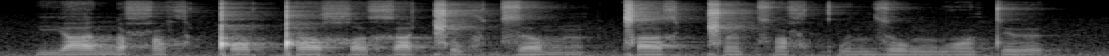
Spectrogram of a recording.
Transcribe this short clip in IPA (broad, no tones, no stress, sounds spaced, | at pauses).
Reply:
j a n ʏ ħ õ x ǃ ɔ ǃ ɐ χ ɐ x a ǁ ə xʷ d͡z ɐ m õ p ǀ a x ǁ ə̃ t͡s ɔ̃ ħ kʷʼ ɐ n z o ŋ ɡ ɔ̃ t ʏ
